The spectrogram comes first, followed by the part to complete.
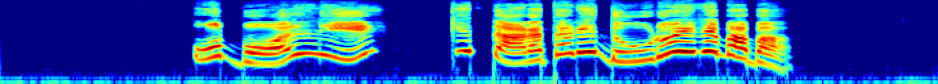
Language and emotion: Bengali, surprised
